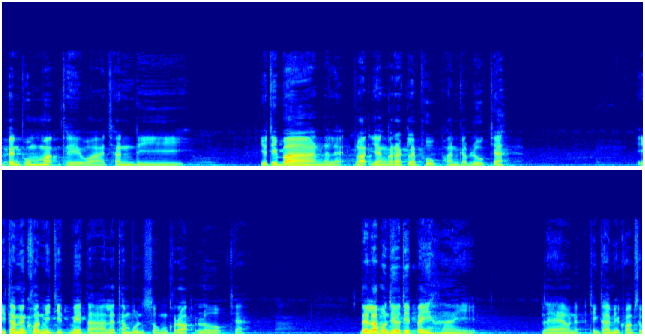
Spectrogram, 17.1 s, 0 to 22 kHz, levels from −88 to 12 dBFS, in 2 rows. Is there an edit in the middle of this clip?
yes; 2 cuts; at 4.6 s, 9.6 s

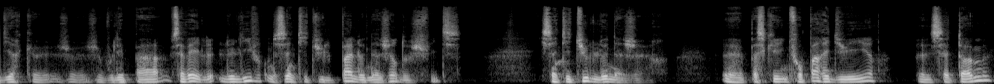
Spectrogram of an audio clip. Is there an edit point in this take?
no; 0 cuts

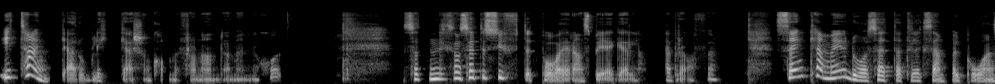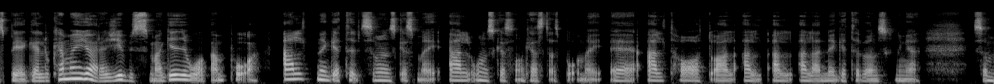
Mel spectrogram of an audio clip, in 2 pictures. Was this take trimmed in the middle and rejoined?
yes; 1 cut; at 12.6 s

